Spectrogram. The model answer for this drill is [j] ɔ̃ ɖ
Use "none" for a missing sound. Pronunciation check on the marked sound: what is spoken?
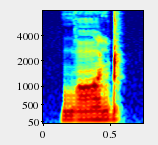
w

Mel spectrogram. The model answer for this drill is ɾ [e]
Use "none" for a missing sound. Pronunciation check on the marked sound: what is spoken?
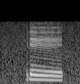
e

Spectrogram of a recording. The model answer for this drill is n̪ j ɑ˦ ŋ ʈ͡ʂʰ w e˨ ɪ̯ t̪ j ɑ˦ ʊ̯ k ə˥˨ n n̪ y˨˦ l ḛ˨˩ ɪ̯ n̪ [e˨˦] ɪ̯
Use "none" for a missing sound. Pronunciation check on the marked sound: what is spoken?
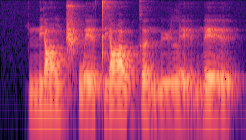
e˥˨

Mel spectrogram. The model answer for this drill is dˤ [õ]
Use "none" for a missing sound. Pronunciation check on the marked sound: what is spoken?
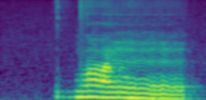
õ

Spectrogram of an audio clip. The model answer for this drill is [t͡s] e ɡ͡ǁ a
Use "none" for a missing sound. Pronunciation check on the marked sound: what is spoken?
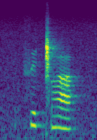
t͡s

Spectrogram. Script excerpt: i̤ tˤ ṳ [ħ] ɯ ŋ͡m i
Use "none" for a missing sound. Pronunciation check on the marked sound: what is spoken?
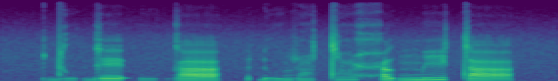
ħ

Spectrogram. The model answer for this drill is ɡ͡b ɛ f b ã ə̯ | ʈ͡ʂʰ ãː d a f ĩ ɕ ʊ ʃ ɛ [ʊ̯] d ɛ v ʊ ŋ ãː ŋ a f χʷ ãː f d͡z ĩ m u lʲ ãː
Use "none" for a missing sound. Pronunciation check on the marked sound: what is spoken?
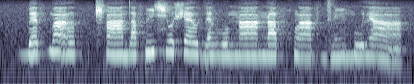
ʊ̯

